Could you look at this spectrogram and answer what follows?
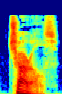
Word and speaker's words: Charles: dear husband she replied Charles pronounced the French way as Charles struck me as your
